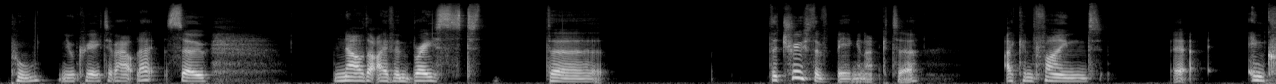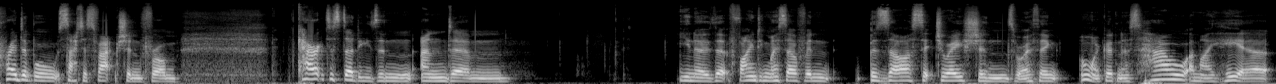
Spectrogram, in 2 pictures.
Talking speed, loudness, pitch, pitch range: 110 wpm, -16 LUFS, 165 Hz, 145-185 Hz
